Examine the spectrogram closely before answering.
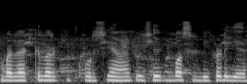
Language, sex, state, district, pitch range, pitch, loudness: Hindi, male, Uttar Pradesh, Shamli, 180-195 Hz, 185 Hz, -17 LUFS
